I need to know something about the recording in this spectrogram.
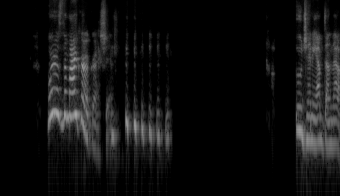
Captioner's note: laughs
